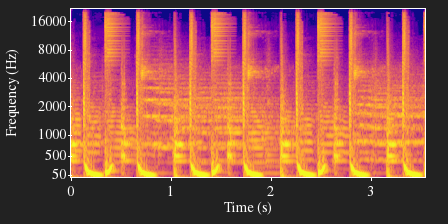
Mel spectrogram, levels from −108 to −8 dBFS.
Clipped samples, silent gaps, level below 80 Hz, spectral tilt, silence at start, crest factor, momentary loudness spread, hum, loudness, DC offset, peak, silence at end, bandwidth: 2%; none; -14 dBFS; -4.5 dB/octave; 0 s; 8 dB; 3 LU; none; -8 LUFS; under 0.1%; 0 dBFS; 0 s; over 20 kHz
